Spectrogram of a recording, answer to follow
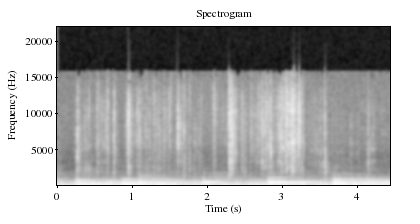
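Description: Background piano music, with plastic packaging crinkling and rustling over it as a plastic-wrapped 3D-printer release-film sheet is handled and lifted out of its box; the crinkling is densest around the middle.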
